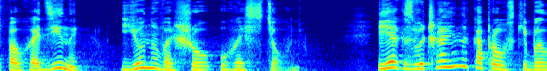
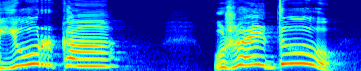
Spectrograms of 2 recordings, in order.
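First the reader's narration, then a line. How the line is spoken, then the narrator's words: Loud boy's call. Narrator (Belarusian): Так сама голасна адзваўся хлопец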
